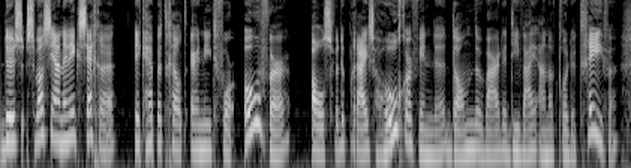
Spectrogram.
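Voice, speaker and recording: The recording is very clean, with nothing heard in the silent background. In a medium pitch with ordinary variation, a woman speaks at a moderate pace. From Netherlands, North Brabant (Bergen op Zoom). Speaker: business coach and podcast host. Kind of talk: solo podcast monologue. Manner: animated.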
